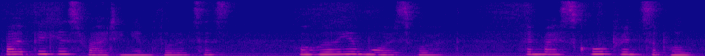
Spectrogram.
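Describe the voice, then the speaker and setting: A young adult woman reads a poet's biography aloud as if she were the poet. Her voice sits high. A faint hum of room ambience is heard behind her. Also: a little slow, darkish tone. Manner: reads in character as a historical poet. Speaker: student presenter. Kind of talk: reading a first-person biography aloud.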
